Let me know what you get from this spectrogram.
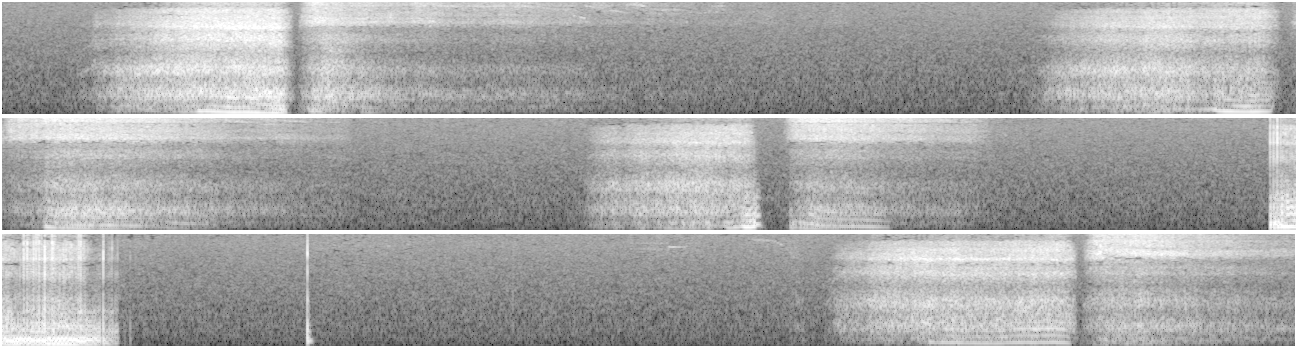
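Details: Dog asleep, drawing steady, heavy breaths: five rasping, snore-like breaths spaced roughly every four to five seconds, some carrying a low buzzing rumble, with near silence between them.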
